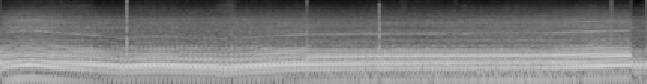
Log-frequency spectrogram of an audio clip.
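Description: A motorcycle engine runs loud and close, idling with uneven throbbing and rising and falling revs throughout, with a few sharp clicks over it.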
